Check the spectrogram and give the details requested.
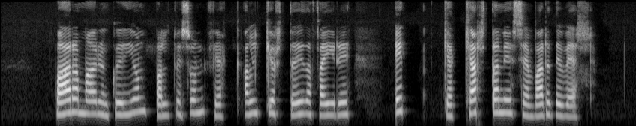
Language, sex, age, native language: Icelandic, female, 40-49, Icelandic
